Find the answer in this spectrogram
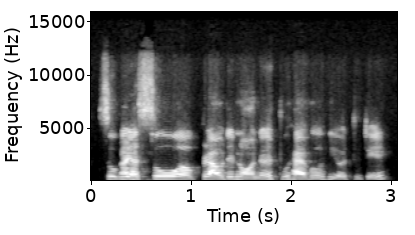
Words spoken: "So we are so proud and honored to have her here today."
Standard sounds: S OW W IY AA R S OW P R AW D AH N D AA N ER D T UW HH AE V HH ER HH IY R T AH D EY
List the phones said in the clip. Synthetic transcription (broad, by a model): S OW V IY AA R S OW P R AW D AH N AA N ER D T UW HH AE V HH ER HH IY R T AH D EY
